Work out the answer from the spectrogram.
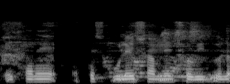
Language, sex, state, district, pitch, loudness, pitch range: Bengali, male, West Bengal, Paschim Medinipur, 125 Hz, -25 LUFS, 125-130 Hz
